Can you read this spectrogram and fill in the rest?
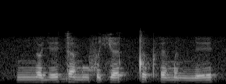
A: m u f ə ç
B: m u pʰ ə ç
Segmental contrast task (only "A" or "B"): A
